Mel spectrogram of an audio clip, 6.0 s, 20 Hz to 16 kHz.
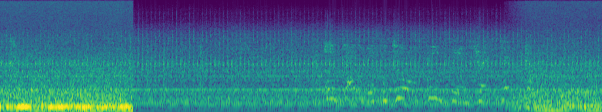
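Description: Steady low hum of a Philips DP70 projector running, cut off abruptly about a second in, leaving a much fainter bed with a thin steady tone until the hum returns near the end.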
